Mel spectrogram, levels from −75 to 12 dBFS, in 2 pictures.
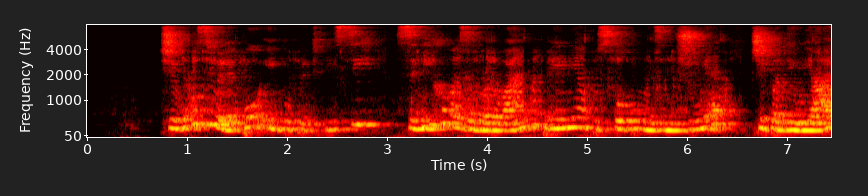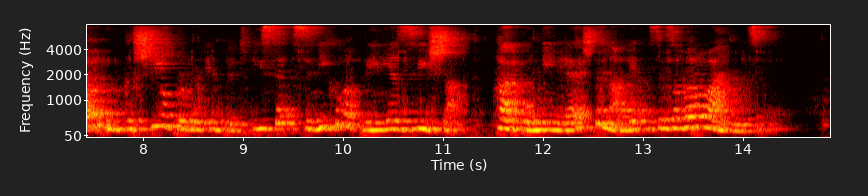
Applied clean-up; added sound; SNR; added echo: neural separator model SepFormer DNS4.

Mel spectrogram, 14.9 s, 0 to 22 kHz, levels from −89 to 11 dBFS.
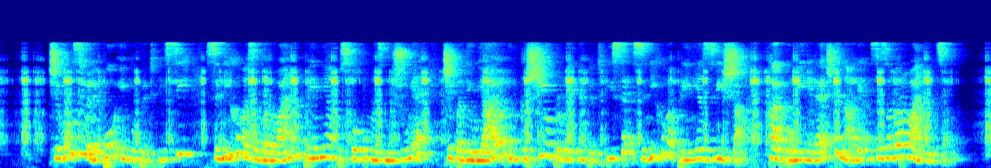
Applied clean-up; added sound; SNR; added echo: none; Tools; 15 dB; reverberation time 0.6 s.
